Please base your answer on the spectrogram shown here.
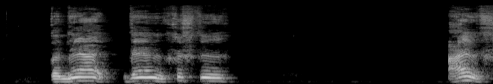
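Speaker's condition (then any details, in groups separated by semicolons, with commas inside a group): Möbius syndrome; cannot smile or frown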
